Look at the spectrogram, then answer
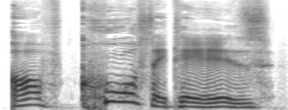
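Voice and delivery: slow, high, drawn-out whine; moaned. A narrator's reading. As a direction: moan it out wearily. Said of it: "moaned Lacrimosa".

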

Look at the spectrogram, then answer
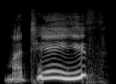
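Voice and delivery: high, loud, startled mock voice; squeaky mock kid. Friends squeal in shock at the teeth lady. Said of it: "And they go".

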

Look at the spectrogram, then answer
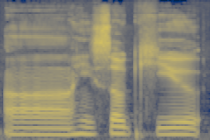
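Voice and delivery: drawn-out mock aww; imitated gushing listener, stretched out; cooing. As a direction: coo slowly as if over someone adorable. Imitates listeners cooing over him.

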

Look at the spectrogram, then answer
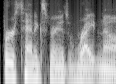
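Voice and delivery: ordinary talk

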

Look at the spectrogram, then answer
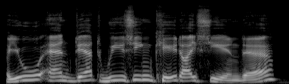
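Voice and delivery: slow, measured creature voice; slow Yeti voice. Acted. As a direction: speak slowly like a gentle giant. Yeti asks.

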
